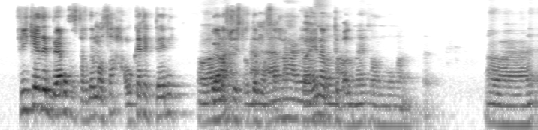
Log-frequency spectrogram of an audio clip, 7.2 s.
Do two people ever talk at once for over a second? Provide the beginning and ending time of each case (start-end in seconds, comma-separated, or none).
3.4-4.7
